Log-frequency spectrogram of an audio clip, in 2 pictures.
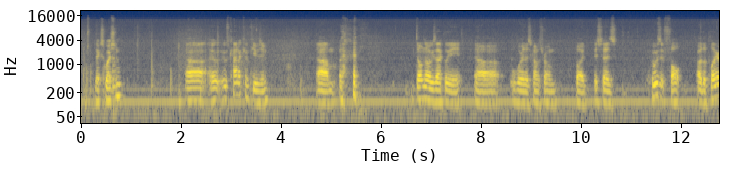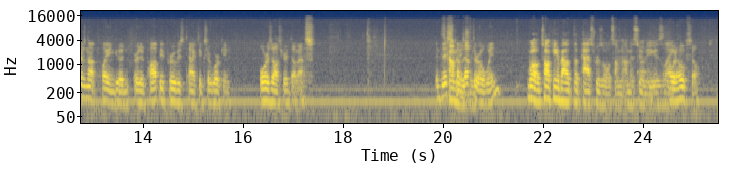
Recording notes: The audio quality is not as good as it usually is. Having to use the fan reacts mic until we get the new soundboard.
